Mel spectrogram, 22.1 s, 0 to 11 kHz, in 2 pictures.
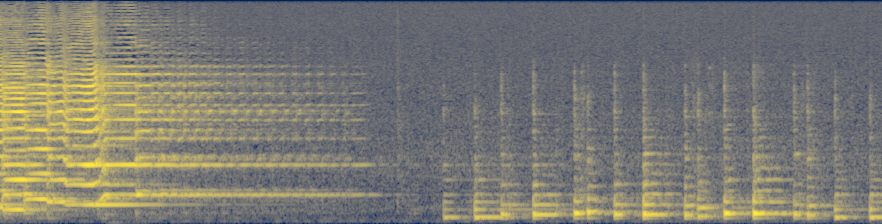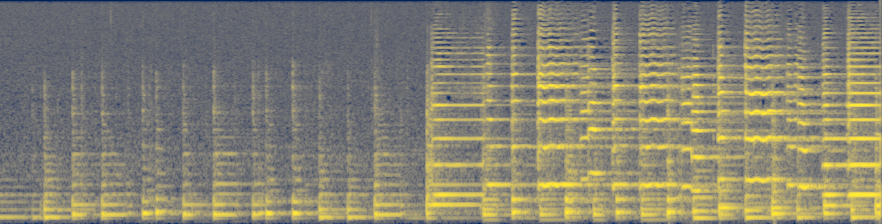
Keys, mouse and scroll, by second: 0.3 click, 5.3 click, 5.9 click, 6.8 s, 6.9 z, 8.9 click, 9.4 middle click, 9.9 middle click, 10.7 click, 11.5 shift+s, 11.6 z, 13.0 click, 13.3 click, 14.1 click, 14.4 click, 14.9 click, 15.5 click, 15.9 click, 16.4 click, 18.3 x, 18.9 click, 19.4 middle click, 20.8 click, 21.7 click.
